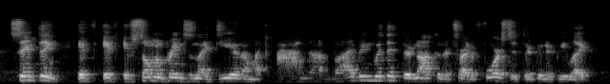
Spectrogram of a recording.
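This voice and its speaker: A man with an American accent, very fast and with hardly any pauses, over noticeable background noise. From New York. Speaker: guitarist in a band. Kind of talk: interview chat. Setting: video call.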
